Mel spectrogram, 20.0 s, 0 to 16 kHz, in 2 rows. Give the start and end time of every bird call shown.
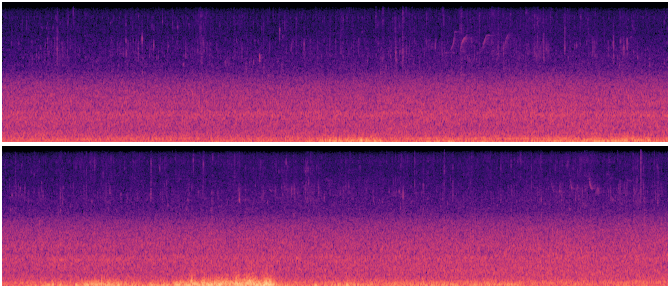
6.1s-7.9s: American Goldfinch (Spinus tristis)
17.8s-19.7s: American Goldfinch (Spinus tristis)

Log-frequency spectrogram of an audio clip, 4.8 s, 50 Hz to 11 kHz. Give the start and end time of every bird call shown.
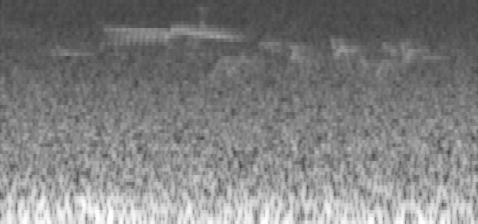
0.0s-4.1s: Orange-crowned Warbler (Leiothlypis celata)
0.5s-4.8s: Black-headed Grosbeak (Pheucticus melanocephalus)

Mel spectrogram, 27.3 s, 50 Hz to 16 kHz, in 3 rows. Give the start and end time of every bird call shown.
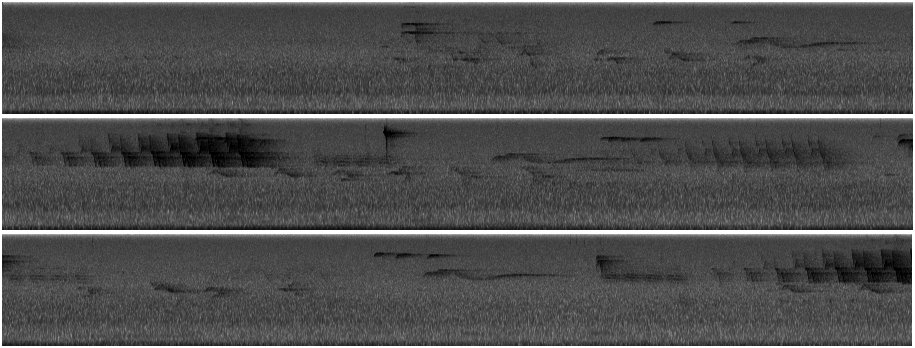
0.0s-8.6s: Eastern Wood-Pewee (Contopus virens)
3.5s-7.8s: American Robin (Turdus migratorius)
9.0s-12.2s: Ovenbird (Seiurus aurocapilla)
10.8s-13.4s: American Robin (Turdus migratorius)
11.6s-13.4s: Black-capped Chickadee (Poecile atricapillus)
12.8s-13.2s: Ovenbird (Seiurus aurocapilla)
13.8s-27.3s: Eastern Wood-Pewee (Contopus virens)
14.9s-25.2s: Black-capped Chickadee (Poecile atricapillus)
15.3s-17.8s: Ovenbird (Seiurus aurocapilla)
19.1s-21.4s: American Robin (Turdus migratorius)
24.7s-27.3s: American Robin (Turdus migratorius)
25.1s-27.3s: Ovenbird (Seiurus aurocapilla)

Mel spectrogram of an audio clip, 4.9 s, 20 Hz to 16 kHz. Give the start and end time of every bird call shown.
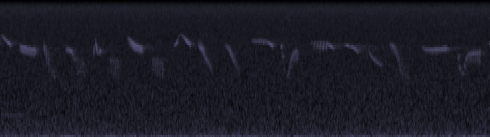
0.0s-4.9s: Eurasian Skylark (Alauda arvensis)

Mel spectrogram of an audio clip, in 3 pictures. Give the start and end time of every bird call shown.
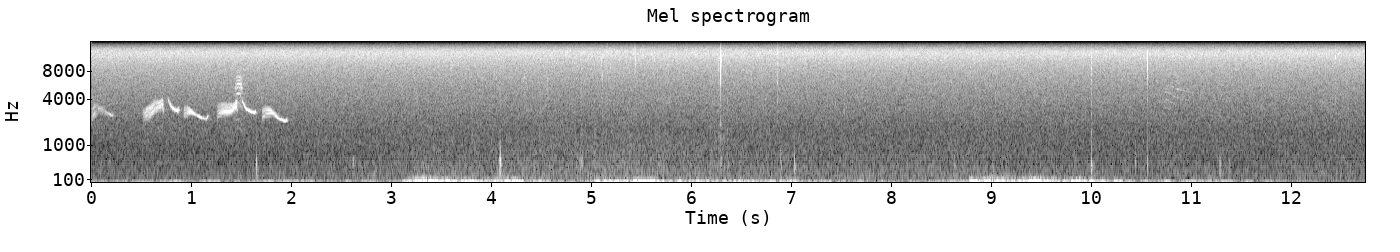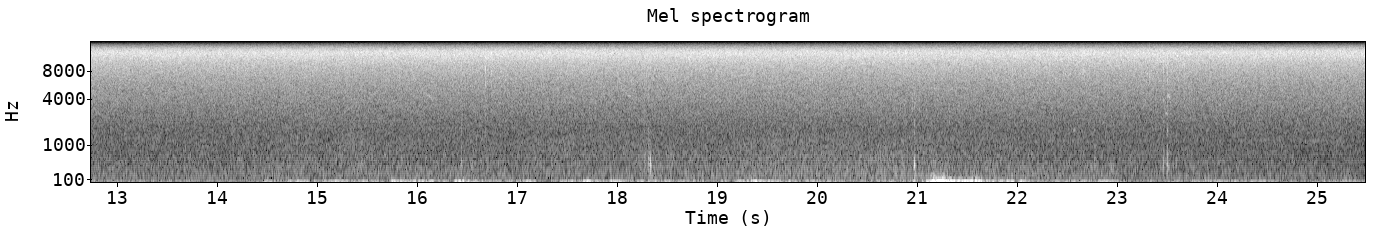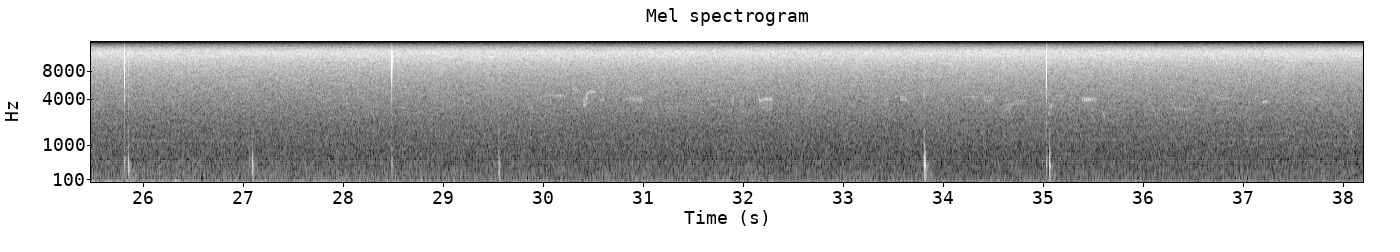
0.0s-2.0s: Chinese Hwamei (Garrulax canorus)
1.4s-1.5s: Hawaii Amakihi (Chlorodrepanis virens)
10.7s-11.1s: Hawaii Amakihi (Chlorodrepanis virens)
30.4s-31.0s: Eurasian Skylark (Alauda arvensis)
31.6s-32.4s: Eurasian Skylark (Alauda arvensis)
33.4s-37.4s: Eurasian Skylark (Alauda arvensis)

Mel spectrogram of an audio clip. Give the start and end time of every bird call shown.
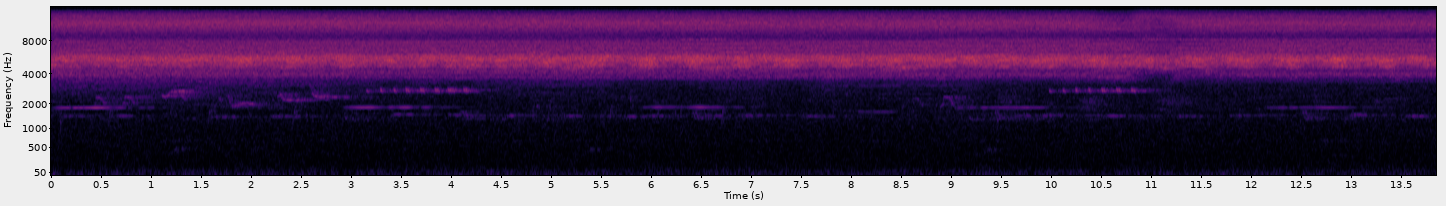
0.0s-2.3s: Hauxwell's Thrush (Turdus hauxwelli)
0.0s-13.9s: Amazonian Motmot (Momotus momota)
0.0s-13.9s: Little Tinamou (Crypturellus soui)
0.0s-13.9s: White-throated Toucan (Ramphastos tucanus)
2.6s-7.1s: unidentified bird
8.5s-11.7s: Gray Antbird (Cercomacra cinerascens)

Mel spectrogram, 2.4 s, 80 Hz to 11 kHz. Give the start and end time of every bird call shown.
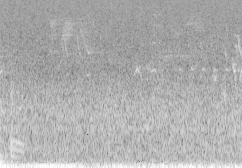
1.1s-2.4s: American Robin (Turdus migratorius)

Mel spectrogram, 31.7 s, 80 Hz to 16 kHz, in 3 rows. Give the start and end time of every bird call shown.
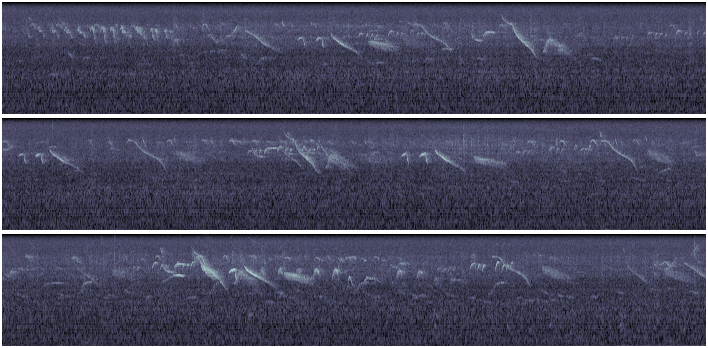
0.0s-31.7s: Rufous-collared Sparrow (Zonotrichia capensis)
0.2s-2.9s: Slate-throated Redstart (Myioborus miniatus)
18.7s-31.7s: Yellow-backed Oriole (Icterus chrysater)
24.7s-28.1s: Great Kiskadee (Pitangus sulphuratus)

